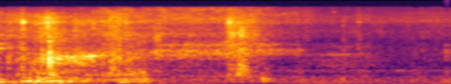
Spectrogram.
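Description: Dry-erase markers writing on small whiteboards, quiet, with a light tap a little over a second in.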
